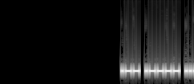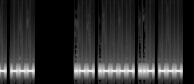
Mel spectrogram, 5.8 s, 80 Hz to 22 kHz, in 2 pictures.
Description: Morse code, heard as a keyed tone, about 37 wpm, 700 Hz. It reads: W1UO W1UO
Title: USA Call Signs - 4 Characters - Repeated 2x - 40wpm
